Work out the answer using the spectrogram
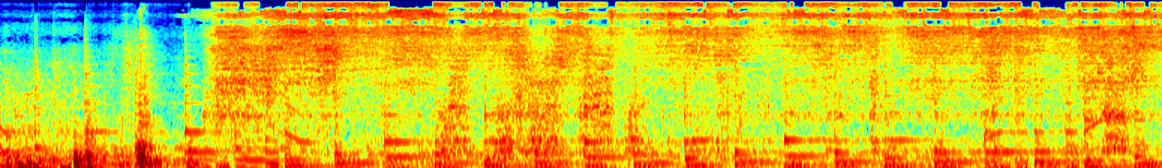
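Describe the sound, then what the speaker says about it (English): Compressed air from a compressor blows dust out of a PC case in a loud, continuous rushing hiss over a low, pulsing mechanical drone. A few sharp handling knocks come at the start. "you can obviously clean those out as well using the compressed air"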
